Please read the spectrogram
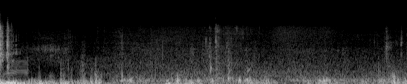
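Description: Wind buffeting the microphone, a steady low rumble, with a sharp knock at the start and a few fainter clicks and taps of handling later on.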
